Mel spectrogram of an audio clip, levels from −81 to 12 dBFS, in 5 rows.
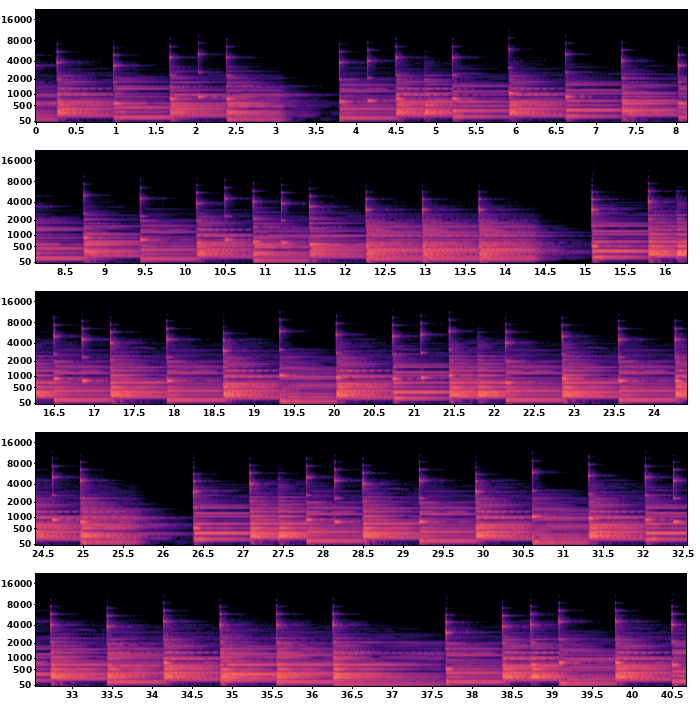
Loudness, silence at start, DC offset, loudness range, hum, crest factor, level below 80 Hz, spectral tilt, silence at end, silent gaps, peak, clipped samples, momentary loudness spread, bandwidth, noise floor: -21 LUFS; 0 s; under 0.1%; 5 LU; none; 18 dB; -54 dBFS; -5 dB/octave; 0 s; none; -2 dBFS; under 0.1%; 10 LU; 10 kHz; -53 dBFS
